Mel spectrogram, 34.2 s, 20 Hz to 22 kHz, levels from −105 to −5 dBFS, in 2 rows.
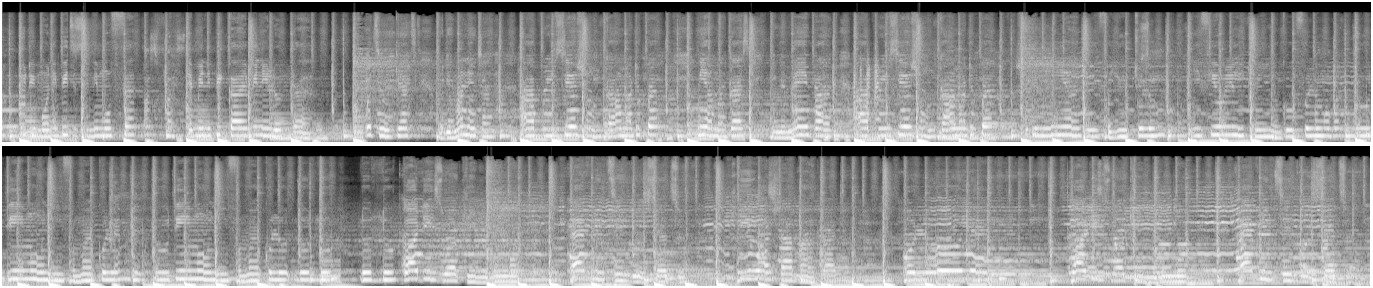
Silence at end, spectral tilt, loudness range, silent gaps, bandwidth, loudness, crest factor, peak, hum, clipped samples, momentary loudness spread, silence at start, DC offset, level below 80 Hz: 0 s; -5.5 dB/octave; 1 LU; none; 16.5 kHz; -12 LUFS; 10 dB; 0 dBFS; none; under 0.1%; 4 LU; 0 s; under 0.1%; -14 dBFS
